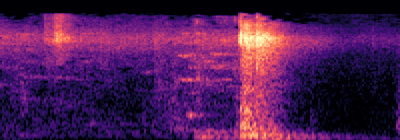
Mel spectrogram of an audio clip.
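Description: A single short bang a little over a second in, the loudest sound here, over a low murmur of room noise.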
